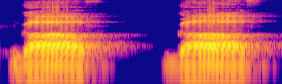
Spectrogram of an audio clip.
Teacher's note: غاف کی جو آواز ہے یہ زبان کی جڑ سے نکلتی ہے، یعنی جڑ سے، زبان کے بالکل آخری کنارے سے نکلتی ہے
